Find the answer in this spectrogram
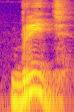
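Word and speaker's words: bridge: करना है, बचा जो एन और जी का उच्चारण करना। तो इसे क्या पढ़ेंगे, ब्रिज, ब्रिज ना कि ब्रिज, इसे पढ़ेंगे एज, एज नहीं पढ़ेंगे एज।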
